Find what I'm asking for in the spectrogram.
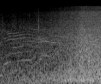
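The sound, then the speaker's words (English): Ocean surf breaks at a beach for body surfing, a short rushing roar of water that swells steadily louder and brighter as the wave crashes, with no voices. “Remember that? That's the sound of summer and body surfing.”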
